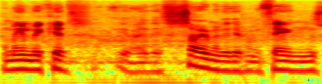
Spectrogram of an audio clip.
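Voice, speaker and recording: A man speaks with a British accent. His pitch is fairly low and his intonation fairly even. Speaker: reaction video creator. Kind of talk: casual vlog commentary. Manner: hesitant, many fillers.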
